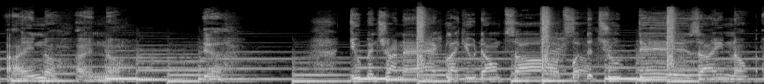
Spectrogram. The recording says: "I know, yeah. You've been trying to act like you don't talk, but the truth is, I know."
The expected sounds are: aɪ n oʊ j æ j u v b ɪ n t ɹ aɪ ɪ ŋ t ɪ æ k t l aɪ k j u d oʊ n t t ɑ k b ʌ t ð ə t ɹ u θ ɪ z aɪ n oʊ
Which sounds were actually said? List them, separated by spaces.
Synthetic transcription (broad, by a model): aɪ n oʊ j æ j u v b ɪ n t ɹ aɪ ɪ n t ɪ æ k t l aɪ k j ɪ d oʊ n t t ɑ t b ʌ t ð ə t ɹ u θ ɪ z aɪ n oʊ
